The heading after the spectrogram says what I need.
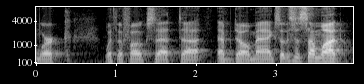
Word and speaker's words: Hebdo: The H is silent. Charlie Hebdo.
